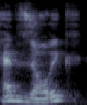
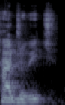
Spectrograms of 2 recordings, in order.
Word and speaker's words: Hadzovic: category and yeah his name is not static head zoic it's sonic had 'rich originally so he's from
